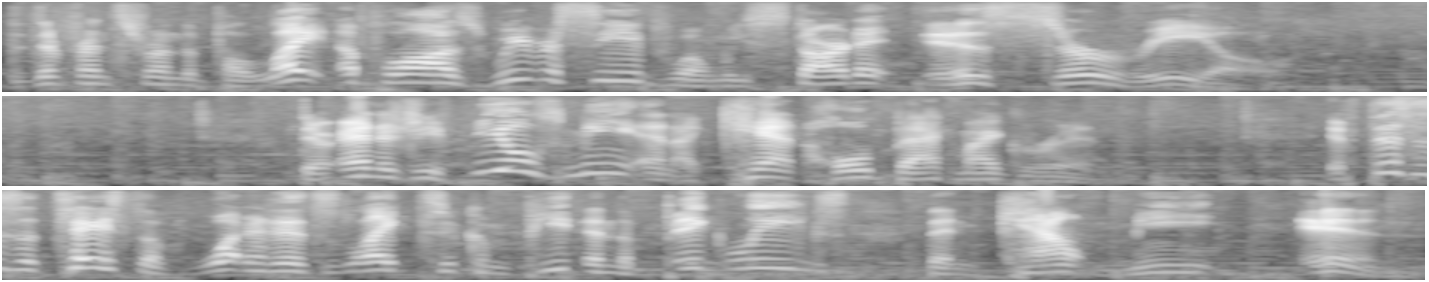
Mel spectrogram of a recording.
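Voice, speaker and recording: A woman hosting a let's play, chatty and excitable, reading game narration aloud with drama and commenting as she goes. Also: mid-range voice, moderate pace. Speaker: gaming video host. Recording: game music behind the voice. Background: game music.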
